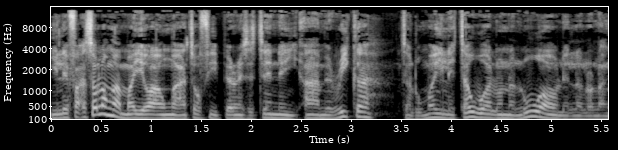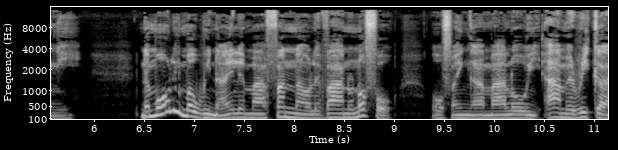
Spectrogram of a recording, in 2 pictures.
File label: samoan; SBS Samoan; Aafia le va nonofo i le mataupu i tagata sulufa'i.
